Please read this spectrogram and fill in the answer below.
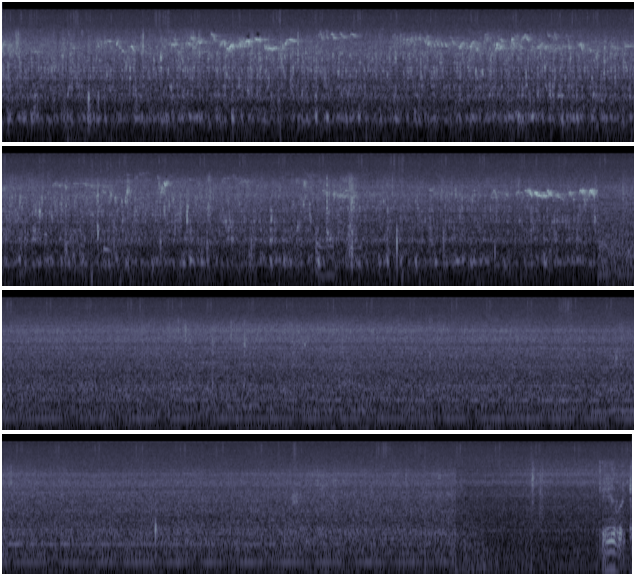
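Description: Small birds chirping and singing over a steady outdoor hiss. About halfway through, the sound cuts to a steady low hum and hiss with no birdsong.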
